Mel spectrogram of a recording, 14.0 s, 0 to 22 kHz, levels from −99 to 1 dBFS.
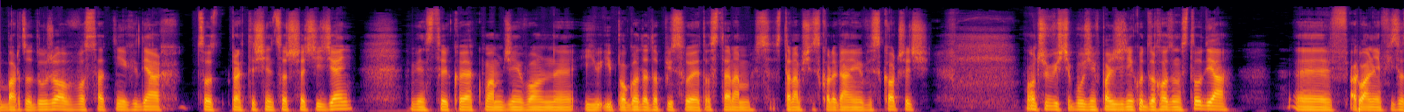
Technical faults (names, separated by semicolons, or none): compressed frames skipped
